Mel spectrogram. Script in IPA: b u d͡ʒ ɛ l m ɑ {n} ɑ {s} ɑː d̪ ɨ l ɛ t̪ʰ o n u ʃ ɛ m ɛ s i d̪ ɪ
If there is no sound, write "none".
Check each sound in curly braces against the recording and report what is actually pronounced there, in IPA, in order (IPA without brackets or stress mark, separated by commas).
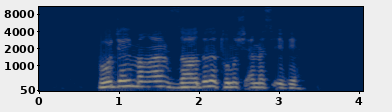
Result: ŋ, z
